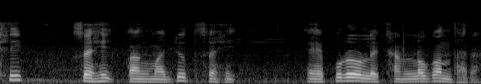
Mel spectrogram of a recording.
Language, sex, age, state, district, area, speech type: Santali, male, 45-60, Odisha, Mayurbhanj, rural, spontaneous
